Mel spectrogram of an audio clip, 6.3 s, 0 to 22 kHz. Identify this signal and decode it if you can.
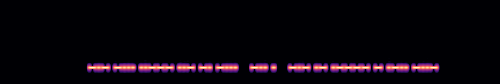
Morse code, heard as a keyed tone, about 46 wpm, 700 Hz. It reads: KB2UNB DE KA1TLX
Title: USA Callsign DE Callsign - 6 Characters - 45wpm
